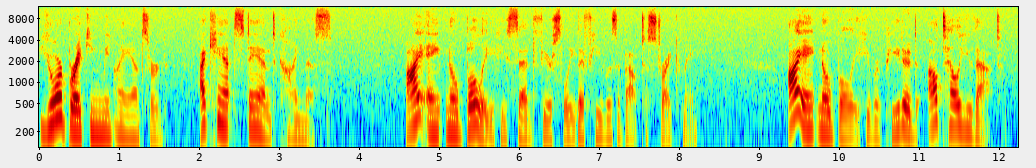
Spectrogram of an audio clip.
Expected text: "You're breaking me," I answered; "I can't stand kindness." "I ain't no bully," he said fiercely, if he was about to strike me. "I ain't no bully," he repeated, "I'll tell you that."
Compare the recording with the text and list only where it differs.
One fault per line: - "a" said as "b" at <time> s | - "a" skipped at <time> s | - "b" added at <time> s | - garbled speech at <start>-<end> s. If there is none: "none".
none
